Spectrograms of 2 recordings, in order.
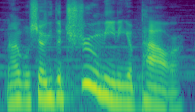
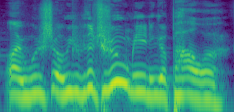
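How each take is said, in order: First: It is said in his normal voice. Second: It is said in an anime old man voice.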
